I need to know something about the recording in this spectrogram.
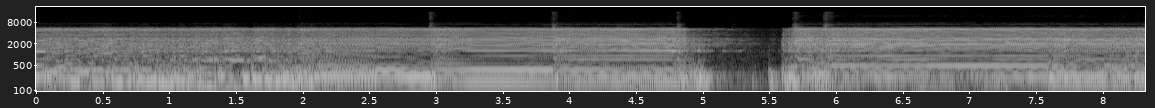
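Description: Electric guitar played solo, ringing held notes and chords. The playing breaks off for about half a second a little past the middle, then rings on.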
